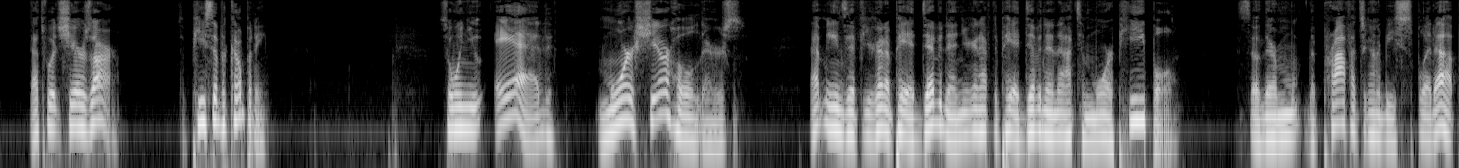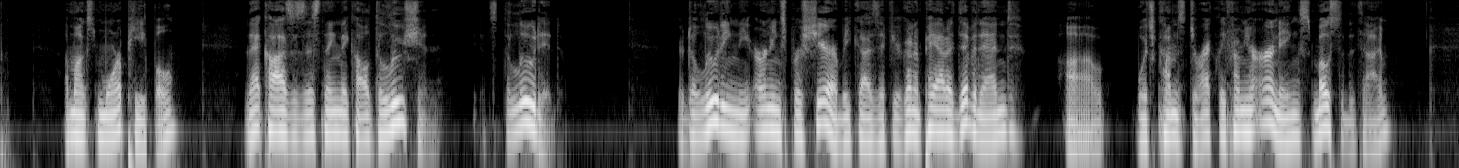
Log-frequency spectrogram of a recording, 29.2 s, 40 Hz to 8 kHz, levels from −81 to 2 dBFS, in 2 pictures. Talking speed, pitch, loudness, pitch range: 175 wpm, 120 Hz, -16 LUFS, 105-125 Hz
